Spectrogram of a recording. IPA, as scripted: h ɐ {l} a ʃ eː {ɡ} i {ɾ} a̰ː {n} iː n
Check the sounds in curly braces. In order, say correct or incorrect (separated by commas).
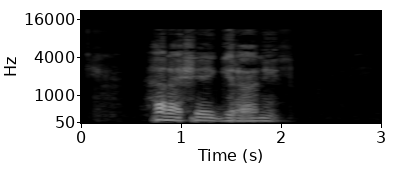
incorrect, correct, correct, correct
